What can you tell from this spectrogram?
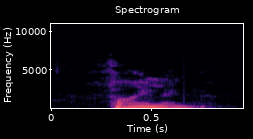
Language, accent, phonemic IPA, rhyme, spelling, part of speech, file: English, Southern England, /ˈfaɪ.lɪŋ/, -aɪlɪŋ, filing, noun / verb, LL-Q1860 (eng)-filing.wav
- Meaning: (noun) 1. Any particle that has been removed by a file or similar implement; a shaving 2. The act of storing documents in an archive; archiving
